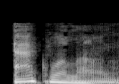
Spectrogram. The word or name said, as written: aqualunger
